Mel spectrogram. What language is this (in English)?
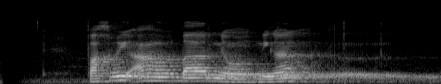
Sundanese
